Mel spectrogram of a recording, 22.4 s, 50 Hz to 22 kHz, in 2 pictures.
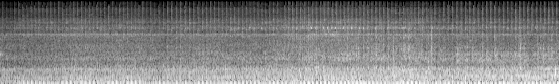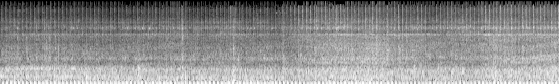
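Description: A John Deere 212 lawn tractor's engine runs continuously nearby with a loud, rough, shaking chug, steady throughout and with no speech over it.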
